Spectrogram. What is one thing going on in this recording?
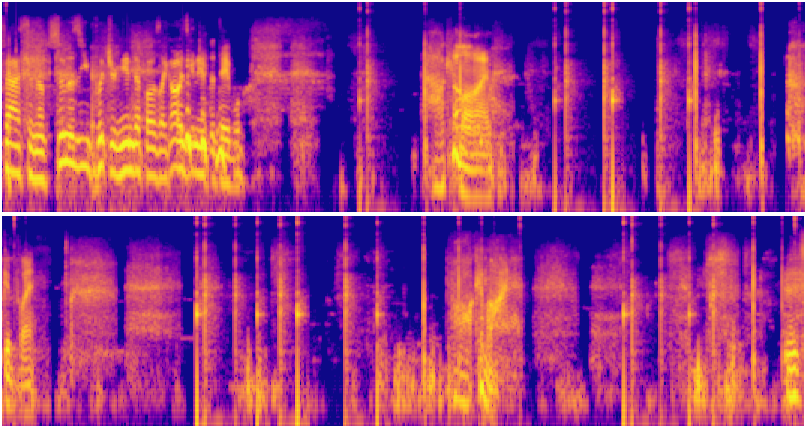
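A ping pong ball clicks sharply against paddles and the table in a quick rally.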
